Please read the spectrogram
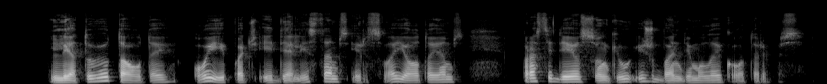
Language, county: Lithuanian, Klaipėda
